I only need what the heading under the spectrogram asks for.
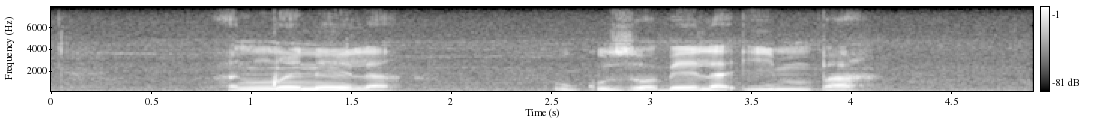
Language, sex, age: Xhosa, male, 18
